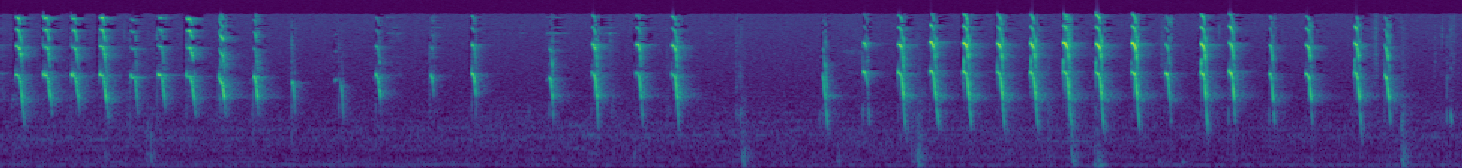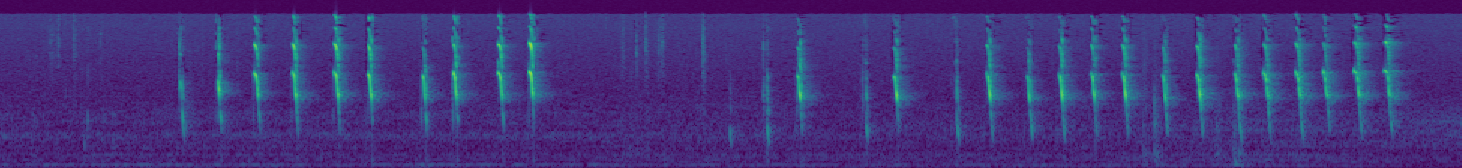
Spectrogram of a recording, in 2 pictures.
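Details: Domestic guinea pig chirping in bursts: runs of high, twittering, bird-like notes broken by short pauses, some faint handling noises in between.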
